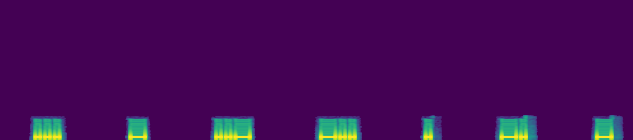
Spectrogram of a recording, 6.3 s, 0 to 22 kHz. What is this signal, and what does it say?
Morse code, heard as a keyed tone, about 25 wpm, spaced as for 10 wpm, 550 Hz. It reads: STUDENT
